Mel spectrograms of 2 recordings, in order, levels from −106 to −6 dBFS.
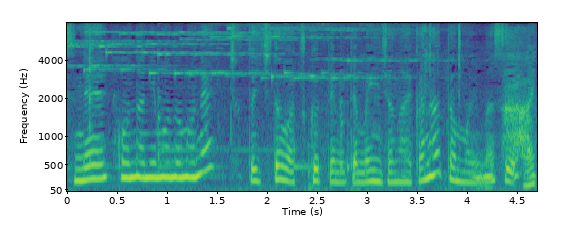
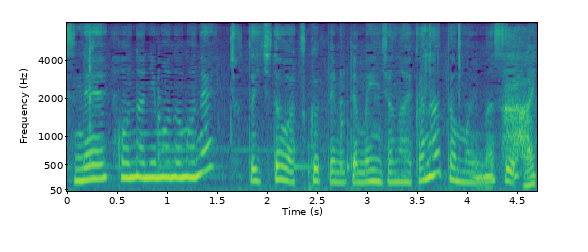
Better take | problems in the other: second | background sound (Chime); 17 dB below the speech

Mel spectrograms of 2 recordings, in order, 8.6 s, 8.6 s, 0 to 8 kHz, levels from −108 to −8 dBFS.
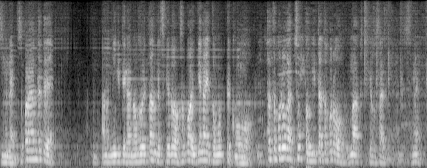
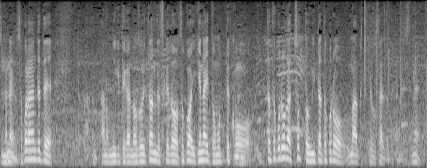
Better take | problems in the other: second | noise reduction (neural separator model SepFormer DNS4)

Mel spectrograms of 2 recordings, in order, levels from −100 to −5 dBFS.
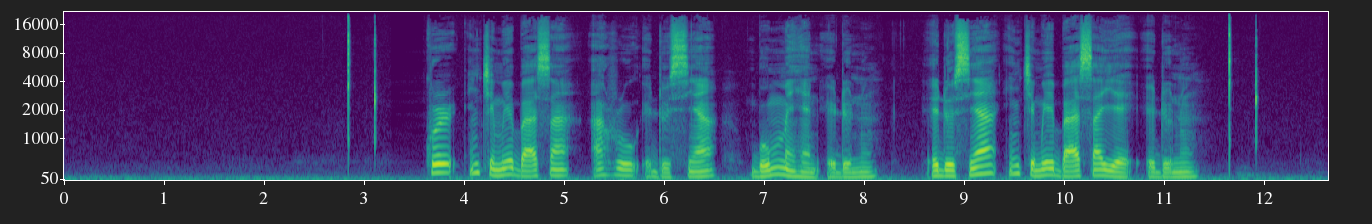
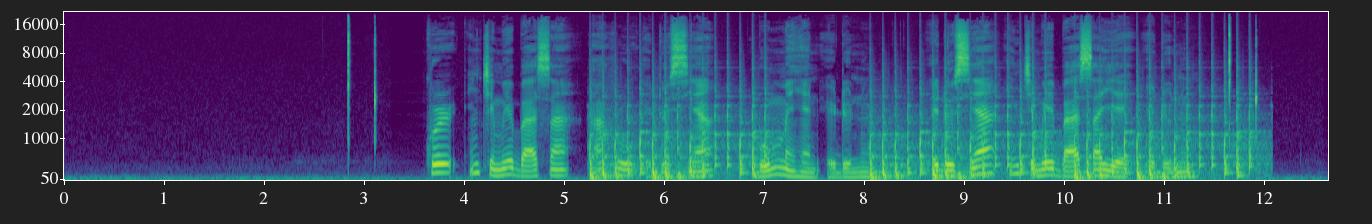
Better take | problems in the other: first | background sound (Drum / Drum kit); as loud as the speech

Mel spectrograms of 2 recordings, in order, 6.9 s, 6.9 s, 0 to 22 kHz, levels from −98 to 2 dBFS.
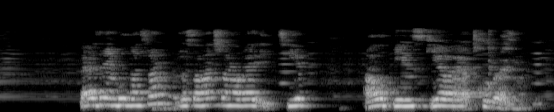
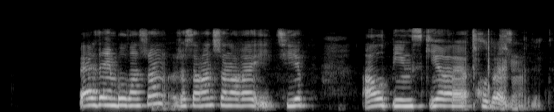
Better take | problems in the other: second | noise reduction (classical method WPE with log-MMSE)

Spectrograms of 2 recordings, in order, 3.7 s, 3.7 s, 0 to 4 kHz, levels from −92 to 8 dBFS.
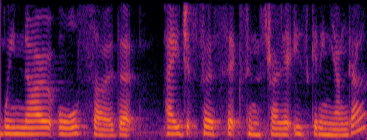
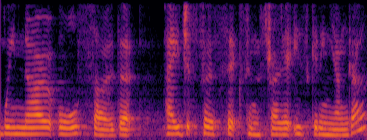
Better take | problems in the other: first | room echo; dies away in 0.4 s

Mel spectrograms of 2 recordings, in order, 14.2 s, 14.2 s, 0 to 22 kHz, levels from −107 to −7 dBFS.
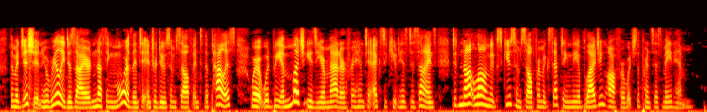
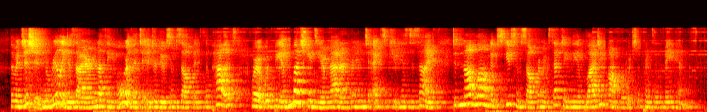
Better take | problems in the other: first | noise reduction (neural separator model SepFormer DNS4)

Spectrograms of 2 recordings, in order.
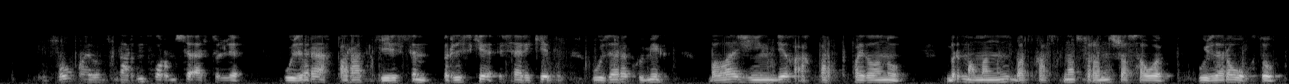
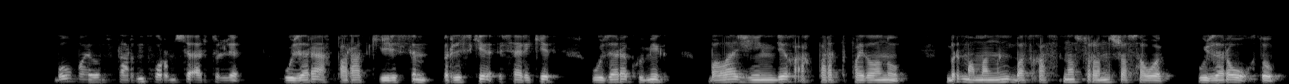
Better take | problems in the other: second | noise reduction (neural separator model SepFormer DNS4)

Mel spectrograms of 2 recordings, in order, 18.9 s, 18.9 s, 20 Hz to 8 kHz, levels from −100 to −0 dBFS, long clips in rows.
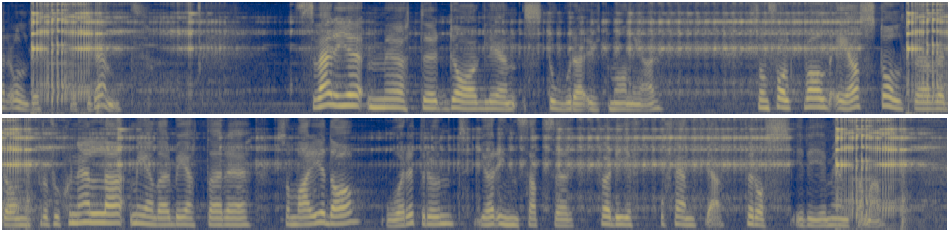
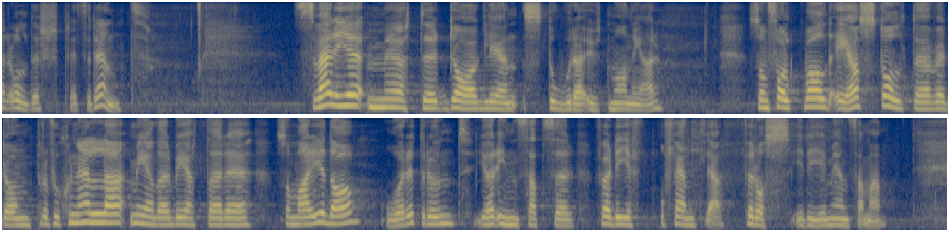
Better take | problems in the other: second | background sound (Coin (dropping)); 1 dB above the speech

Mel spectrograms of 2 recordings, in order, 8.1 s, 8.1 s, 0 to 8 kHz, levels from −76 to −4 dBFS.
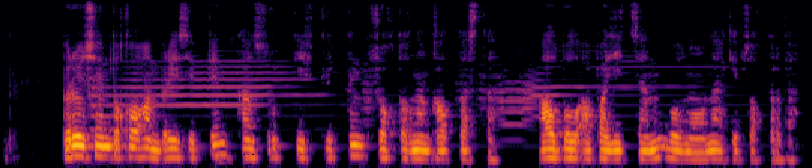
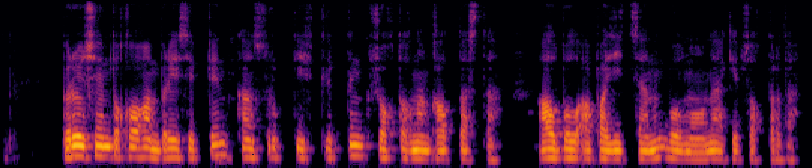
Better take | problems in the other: second | noise reduction (classical method log-MMSE)

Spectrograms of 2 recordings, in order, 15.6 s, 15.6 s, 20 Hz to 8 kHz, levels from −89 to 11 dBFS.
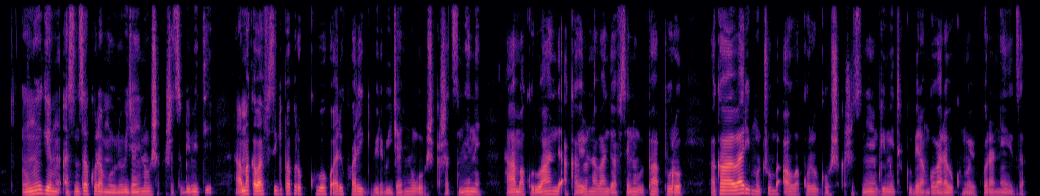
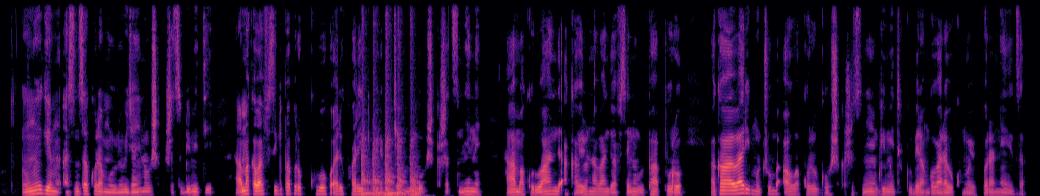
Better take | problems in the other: first | noise reduction (classical method Wiener filter)

